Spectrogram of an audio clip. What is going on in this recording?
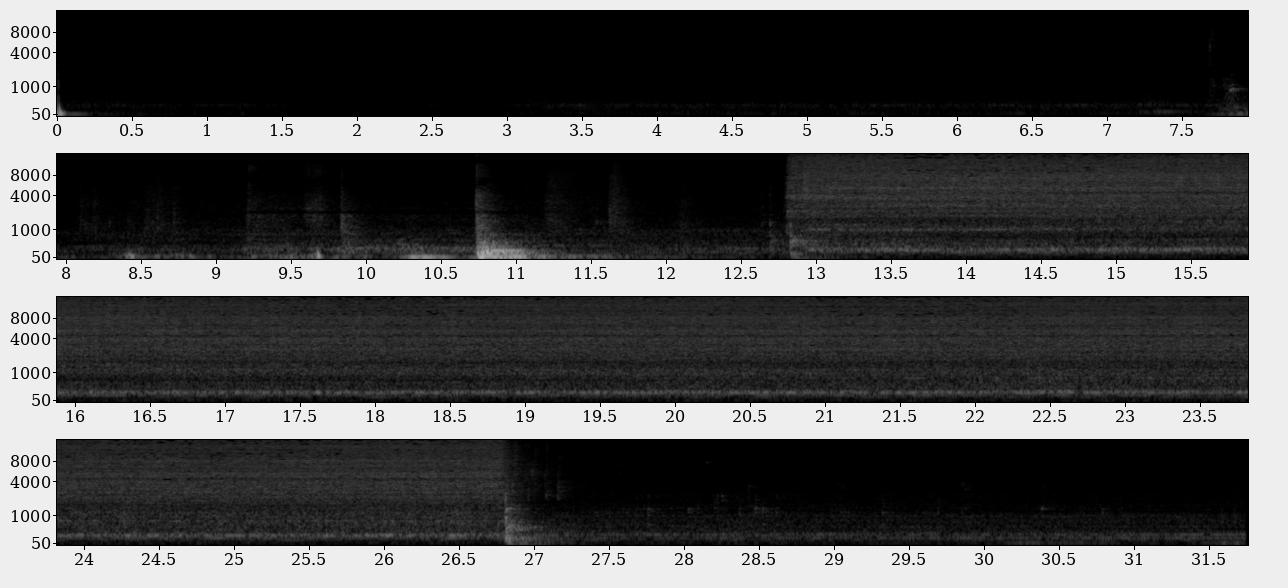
I walked into the bathroom and closed the door. I turned the water on, then turned it off and left.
